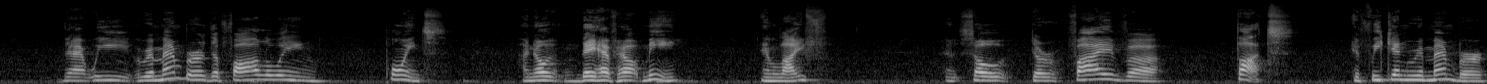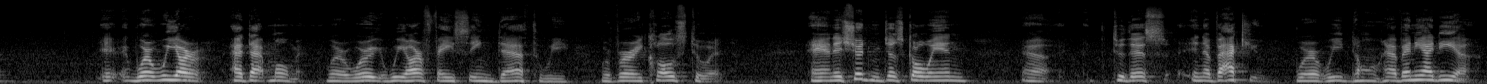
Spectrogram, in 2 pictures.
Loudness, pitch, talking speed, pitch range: -27 LUFS, 175 Hz, 120 wpm, 160-190 Hz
